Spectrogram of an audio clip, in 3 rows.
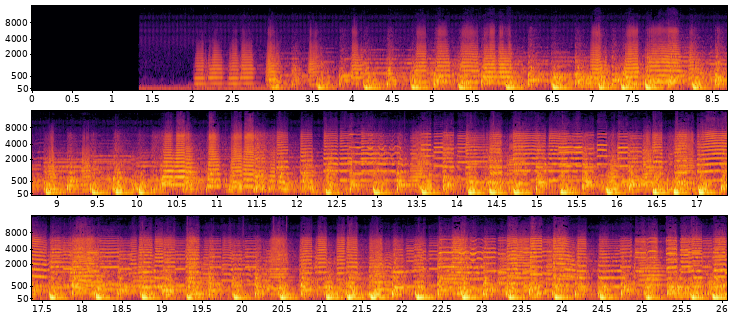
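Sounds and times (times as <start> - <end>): trumpet: 1.9 - 26.0
dixieland jazz band: 2.0 - 26.0
trombone: 2.0 - 26.0.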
